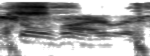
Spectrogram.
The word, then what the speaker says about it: syncytial: I think I said syncytial. – Syncytial virus. – Yes.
